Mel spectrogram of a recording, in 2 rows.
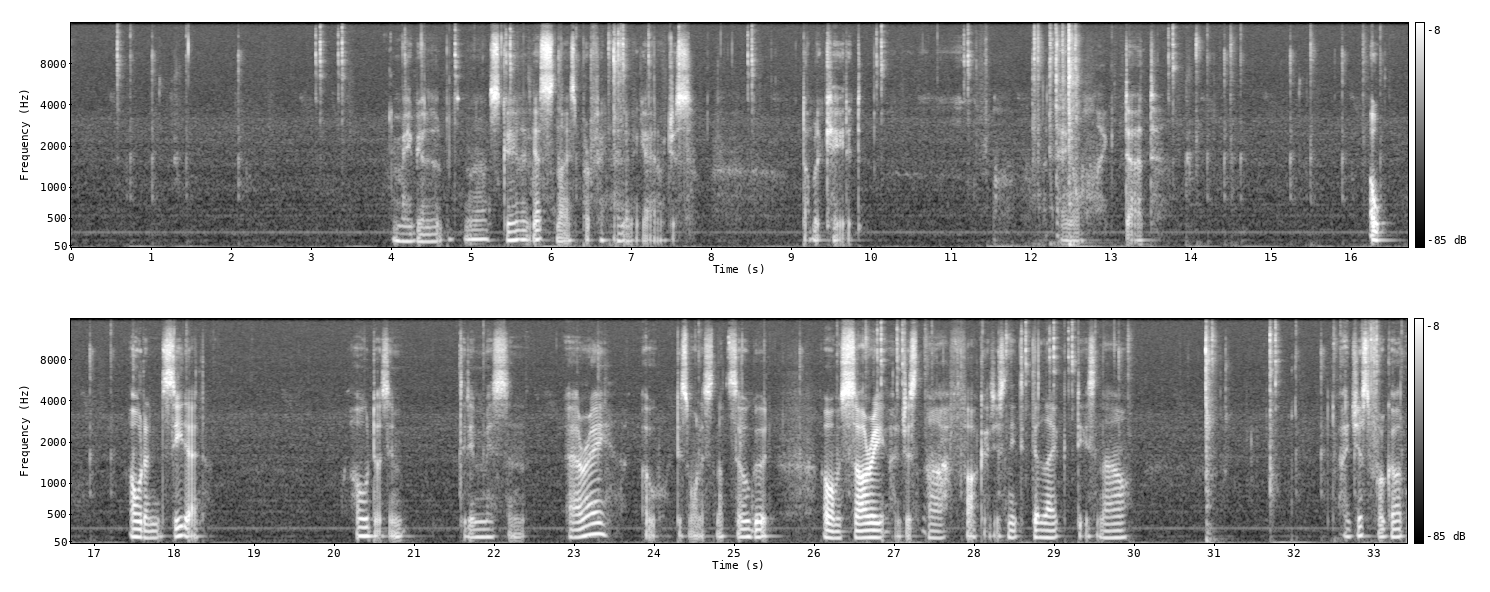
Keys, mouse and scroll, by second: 0.6 middle click, 1.1 scroll up 3, 1.3 middle click, 2.9 click, 3.2 click, 4.0 click, 5.3 click, 5.5 scroll down 3, 5.7 middle click, 6.1 middle click, 6.4 scroll down 1, 6.6 shift+d, 7.1 click, 8.3 click, 9.9 click, 11.0 click, 13.5 click, 13.8 scroll up 3, 14.0 shift+middle click, 14.5 middle click, 15.3 shift+middle click, 16.1 scroll up 1, 16.2 middle click, 17.0 middle click, 17.3 shift+middle click, 17.3 scroll down 1, 18.0 middle click, 21.7 middle click, 24.4 middle click, 26.1 middle click, 26.6 shift+click, 27.3 middle click, 27.3 shift+click, 27.9 middle click, 28.4 shift+click, 28.8 shift+click, 29.3 shift+click, 29.3 shift+middle click, 29.5 shift+middle click, 30.7 x, 31.9 middle click, 32.4 middle click, 32.8 click, 33.2 middle click.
